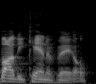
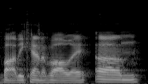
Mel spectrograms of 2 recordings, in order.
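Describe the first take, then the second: First: The name gets a letter-by-letter, spelling-based pronunciation. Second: The name gets its usual, commonly heard pronunciation. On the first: The speaker calls it wrong. "it's spelled Bobby Cannavale. And that's how I pronounced it for a while" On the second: The speaker calls it right. "I heard it being pronounced as Bobby Cannavale"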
